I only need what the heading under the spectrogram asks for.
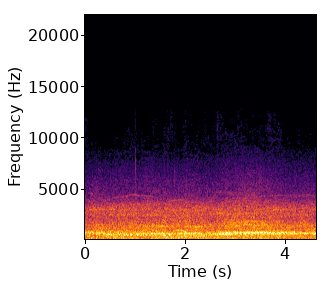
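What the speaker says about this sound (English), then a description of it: "you can feel and hear how the crowd are reacting to all of this" Stadium crowd noise in the Pro Evolution Soccer 2018 football video game, a steady dense roar of spectators swelling slightly, with a commentator's voice running over it.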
